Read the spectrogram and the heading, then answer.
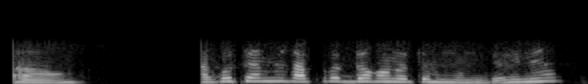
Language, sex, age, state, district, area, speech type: Assamese, female, 30-45, Assam, Udalguri, rural, conversation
